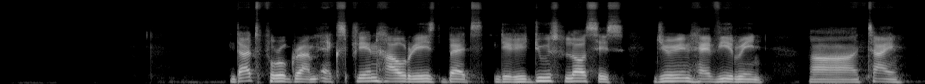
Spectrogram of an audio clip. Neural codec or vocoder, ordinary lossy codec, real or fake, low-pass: autoencoder, 48 kHz, 32 numbers a frame, DAC-VAE, trained on Japanese speech; none; fake; none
